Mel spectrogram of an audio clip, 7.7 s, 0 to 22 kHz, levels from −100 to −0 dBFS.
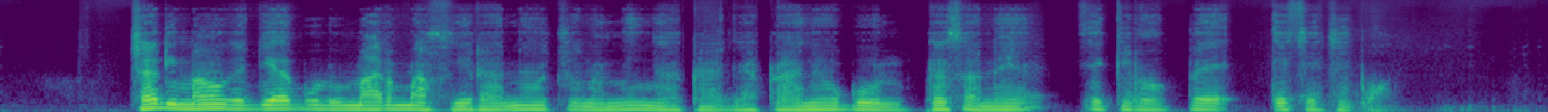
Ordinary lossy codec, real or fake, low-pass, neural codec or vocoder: none; fake; none; codec, 44.1 kHz, 1.7 kbps, Pupu-Codec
